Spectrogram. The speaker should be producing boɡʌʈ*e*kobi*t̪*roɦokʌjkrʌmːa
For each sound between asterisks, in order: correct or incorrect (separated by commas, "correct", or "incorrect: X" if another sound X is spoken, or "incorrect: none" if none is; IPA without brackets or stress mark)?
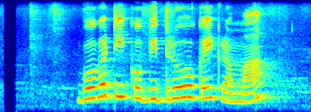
incorrect: i, incorrect: d̪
